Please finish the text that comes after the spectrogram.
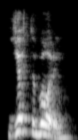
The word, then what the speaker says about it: Göteborg: Göteborg. Gothenburg. Wow. Very good pronunciation. Very was good. Was it? Yeah, yes, it was. No, you did well. We learned Danish in school. Göteborg.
